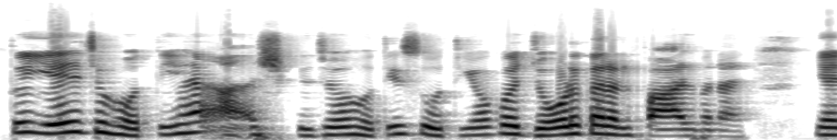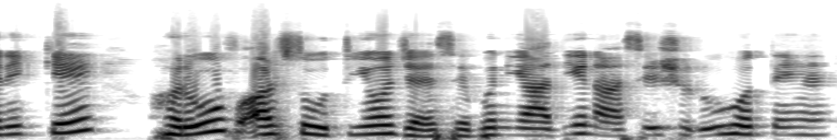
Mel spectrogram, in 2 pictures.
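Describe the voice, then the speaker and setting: A woman teaching an exam prep lecture, asking her class questions and then answering them herself. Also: mid-range voice.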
